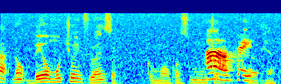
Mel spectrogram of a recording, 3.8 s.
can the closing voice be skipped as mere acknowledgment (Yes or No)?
Yes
